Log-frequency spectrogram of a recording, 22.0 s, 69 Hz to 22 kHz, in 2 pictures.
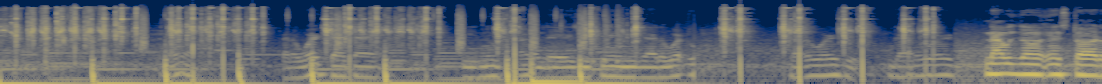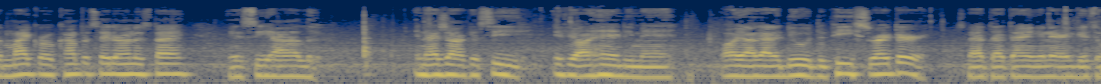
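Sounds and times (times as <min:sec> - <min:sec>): deep bass line: 0:00.0 - 0:07.2.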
